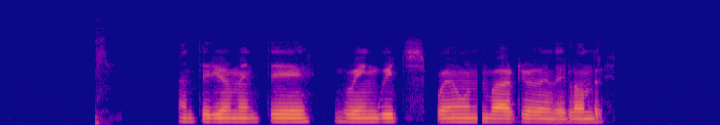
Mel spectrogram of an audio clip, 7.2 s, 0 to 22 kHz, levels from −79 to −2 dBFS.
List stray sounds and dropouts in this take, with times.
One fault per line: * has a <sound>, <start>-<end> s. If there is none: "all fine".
* has a thud, 1.0-1.2 s
* has a dropout, 4.8-4.8 s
